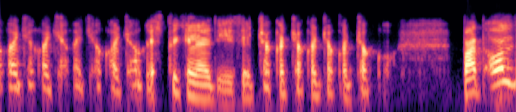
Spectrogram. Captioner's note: imitates foreign language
